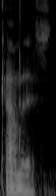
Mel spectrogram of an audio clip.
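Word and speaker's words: Commodus: aurelius's son uh kdus that's how you pronounce his name kdus sorry I didn't mean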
